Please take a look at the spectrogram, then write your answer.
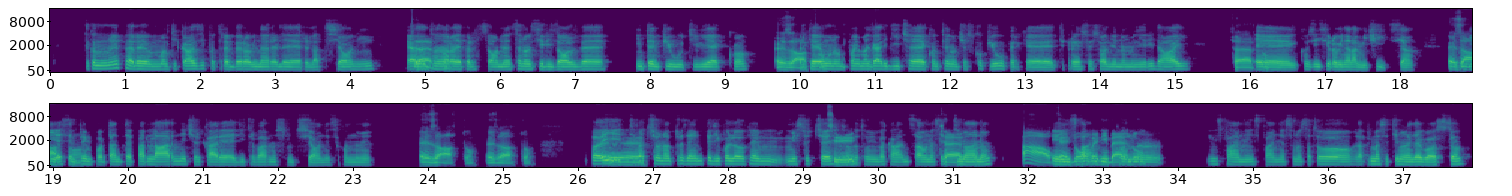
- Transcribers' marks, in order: other background noise
- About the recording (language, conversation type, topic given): Italian, unstructured, Hai mai litigato per soldi con un amico o un familiare?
